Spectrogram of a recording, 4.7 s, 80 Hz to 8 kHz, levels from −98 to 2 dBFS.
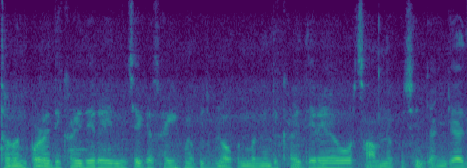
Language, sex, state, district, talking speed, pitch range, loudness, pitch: Hindi, male, Jharkhand, Jamtara, 245 wpm, 110-115 Hz, -35 LUFS, 110 Hz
